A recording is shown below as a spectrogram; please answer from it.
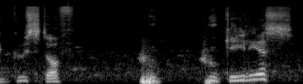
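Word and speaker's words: Gustaf Hugelius: i'm now going to hand you over to gustaf hougheelius from stockholm university thank you very much for that introduction and correct pronunciation of my name so i'm gonna start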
